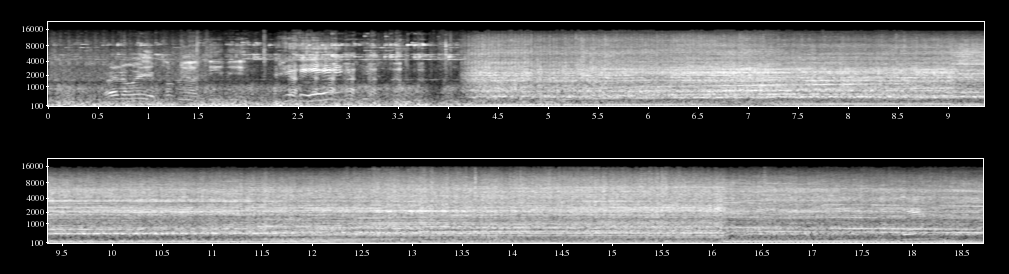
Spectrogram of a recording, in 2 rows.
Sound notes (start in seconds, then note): 2.3 laughing; 4.2 loud vehicle engine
